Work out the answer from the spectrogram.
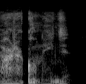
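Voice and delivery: hoarse voiceless whisper, no voice left; lost voice. Shown as a demonstration. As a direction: rasp it out like a lost voice. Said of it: "maar dat klonk ongeveer zo".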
